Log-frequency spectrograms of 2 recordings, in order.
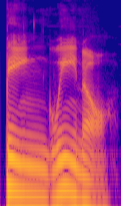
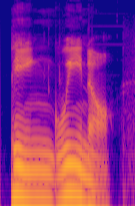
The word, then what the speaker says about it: pingüino: What do you do with a U with 2 dots? You always pronounce the U. So this would be pingüino, pingüino.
